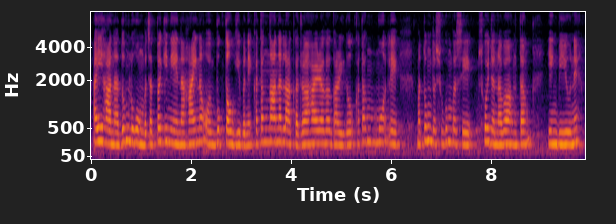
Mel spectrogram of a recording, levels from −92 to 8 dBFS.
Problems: none marked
